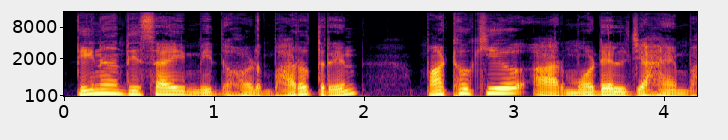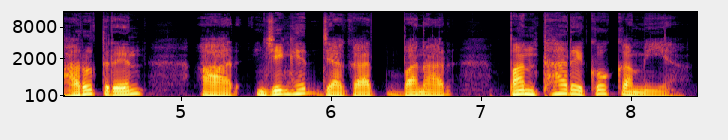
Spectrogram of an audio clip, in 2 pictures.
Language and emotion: Santali, neutral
